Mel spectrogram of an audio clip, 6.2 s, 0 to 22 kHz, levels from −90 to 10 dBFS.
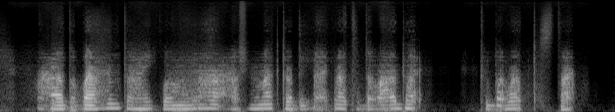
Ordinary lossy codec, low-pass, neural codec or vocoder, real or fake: none; none; codec, 44.1 kHz, 0.9 kbps, DAC; fake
